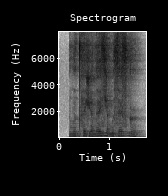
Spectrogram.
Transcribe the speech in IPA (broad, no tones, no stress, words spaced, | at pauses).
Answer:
lət̪ʰɛxʲɑ lɛzʲɑmə sɛsɡə˞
